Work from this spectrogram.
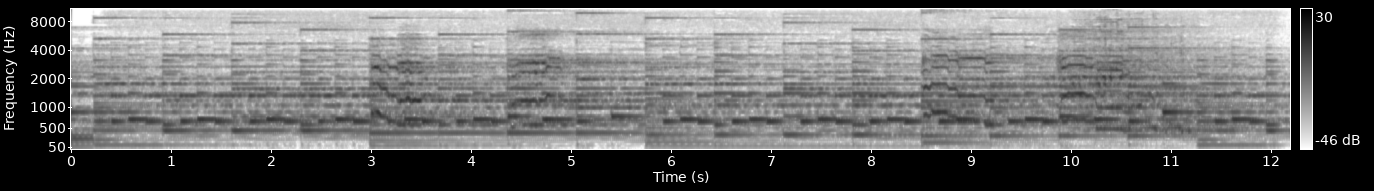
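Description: Chopped bass notes in a hard Detroit-style beat: short repeated low bass stabs in a bouncing pattern under looping melodic synth layers, steady and continuous with no drums yet.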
